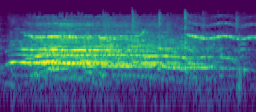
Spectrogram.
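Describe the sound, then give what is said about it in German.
A crowd at a live radio show shouts and cheers together to vote for which kind of song is played, a loud, sustained burst of overlapping voices, some high whoops rising above the mass of yelling before it slowly fades. “Melden ist ganz schlecht, ihr müsst rufen, weil das ist Radio.”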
